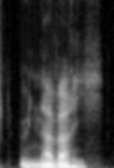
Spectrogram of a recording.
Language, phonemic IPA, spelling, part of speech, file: French, /a.va.ʁi/, avarie, noun, Fr-avarie.ogg
- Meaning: 1. damage (to a vessel or goods it is carrying) 2. deterioration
